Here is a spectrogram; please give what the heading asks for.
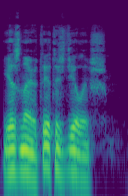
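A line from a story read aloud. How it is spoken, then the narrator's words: Quiet addition. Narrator (Russian): тихо добавил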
